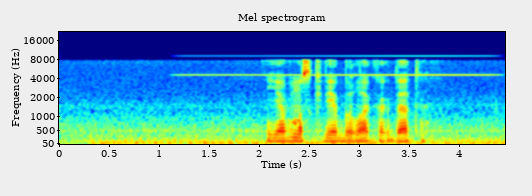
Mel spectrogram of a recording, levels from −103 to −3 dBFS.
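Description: From about 1.07 s right to the end, there's a feedback whistle under the speech: a thin, steady tone near 4.5 kHz, roughly 20 dB below the voice and swelling and fading slowly. Likely a loudspeaker-to-mic loop sitting just at the edge of ringing.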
